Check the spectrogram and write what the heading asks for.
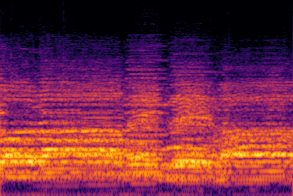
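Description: A small men's choir singing together, voices holding long notes.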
